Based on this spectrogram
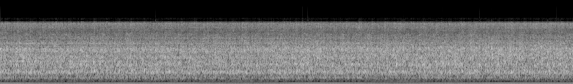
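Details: Chevrolet Monza engine, warm, idling: light, fast irregular ticking over a loud hissy noise; suggested causes are lifter (tucho) tick or piston skirt slap, cause unconfirmed.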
